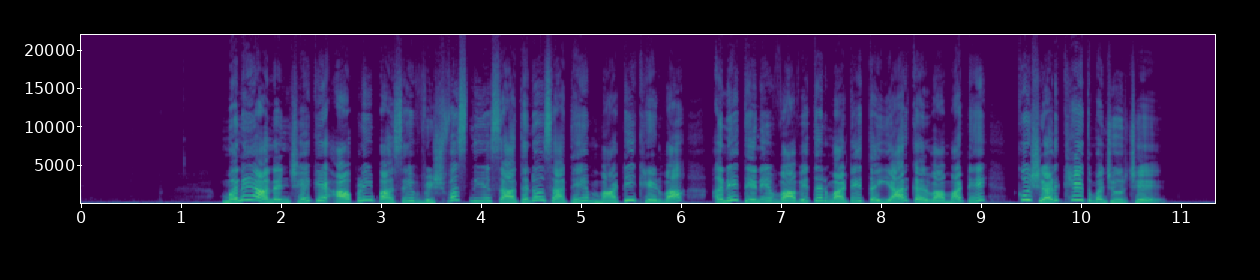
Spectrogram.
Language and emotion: Gujarati, happy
